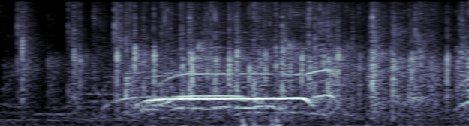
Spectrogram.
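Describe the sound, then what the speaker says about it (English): A live stand-up comedy audience in Rwanda breaks into applause, clapping swelling quickly to a full burst and then tapering off, with a sustained tone and some voices mixed in. "give them a round of applause"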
